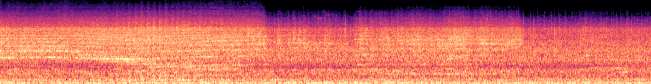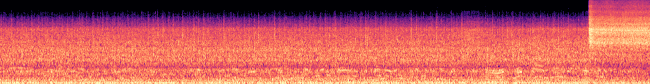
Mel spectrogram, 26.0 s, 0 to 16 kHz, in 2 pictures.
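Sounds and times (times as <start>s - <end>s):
hiss: 0.0s - 5.8s, 24.8s - 26.0s
heavy machinery rumbling: 0.0s - 26.0s.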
